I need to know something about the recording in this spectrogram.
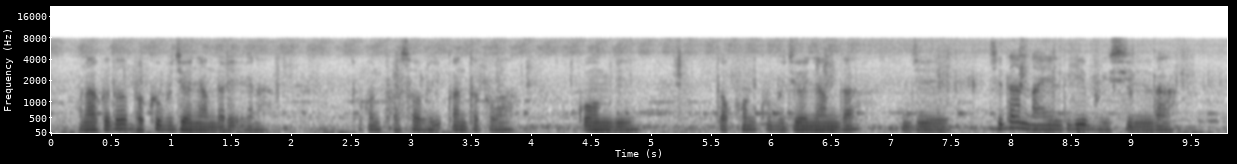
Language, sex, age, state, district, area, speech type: Santali, male, 18-30, West Bengal, Uttar Dinajpur, rural, spontaneous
